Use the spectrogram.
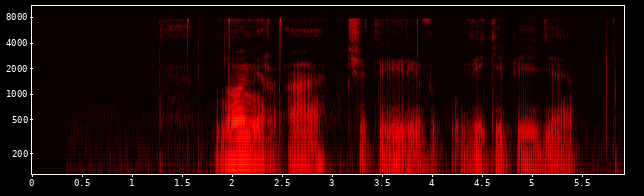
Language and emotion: Russian, sad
